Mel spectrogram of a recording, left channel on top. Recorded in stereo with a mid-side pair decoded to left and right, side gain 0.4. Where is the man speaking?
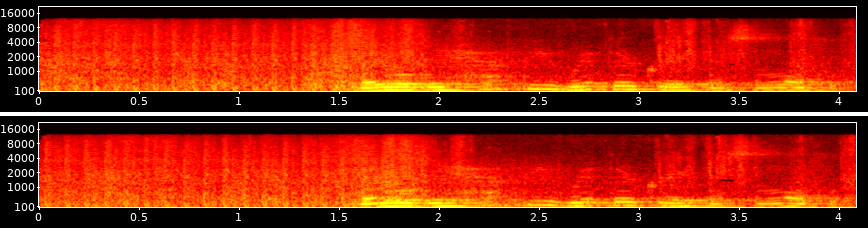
20° left, 1.5 m.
